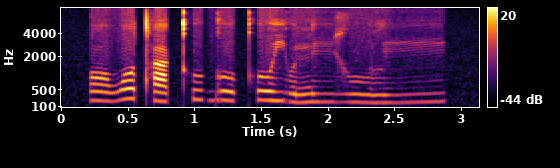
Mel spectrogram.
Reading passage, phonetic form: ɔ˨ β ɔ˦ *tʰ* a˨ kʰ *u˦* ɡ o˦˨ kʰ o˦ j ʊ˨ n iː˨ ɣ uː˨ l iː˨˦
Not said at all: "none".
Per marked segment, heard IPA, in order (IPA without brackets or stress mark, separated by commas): tʰ, u˦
